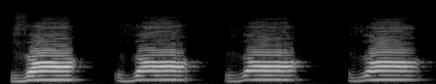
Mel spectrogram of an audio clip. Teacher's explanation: জিহ্বার আগা সামনের উপরে দুই দাঁতের আগায় লাগান, লাগিয়ে মোটা আওয়াজে পড়বো আমরা।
